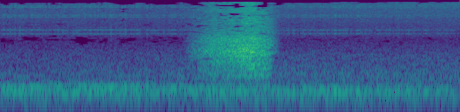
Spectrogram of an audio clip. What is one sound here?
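A short soft whoosh sounds once.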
